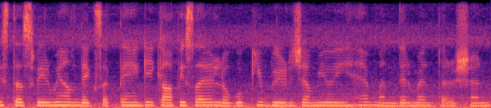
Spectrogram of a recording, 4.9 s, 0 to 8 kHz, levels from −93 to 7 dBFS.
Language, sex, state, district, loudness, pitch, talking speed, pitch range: Hindi, female, Jharkhand, Jamtara, -16 LUFS, 220 Hz, 220 wpm, 215-230 Hz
